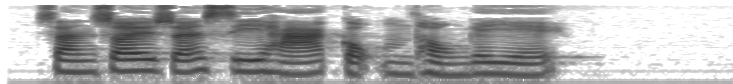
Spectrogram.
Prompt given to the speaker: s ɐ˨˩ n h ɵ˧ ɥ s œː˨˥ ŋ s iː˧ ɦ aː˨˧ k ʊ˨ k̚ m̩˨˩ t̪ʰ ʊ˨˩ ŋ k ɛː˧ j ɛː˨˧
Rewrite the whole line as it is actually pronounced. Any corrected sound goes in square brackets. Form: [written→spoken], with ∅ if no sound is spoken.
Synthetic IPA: s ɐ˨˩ n [h→s] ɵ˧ ɥ s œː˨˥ ŋ s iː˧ ɦ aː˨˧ k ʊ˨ k̚ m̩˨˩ t̪ʰ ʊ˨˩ ŋ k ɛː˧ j ɛː˨˧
